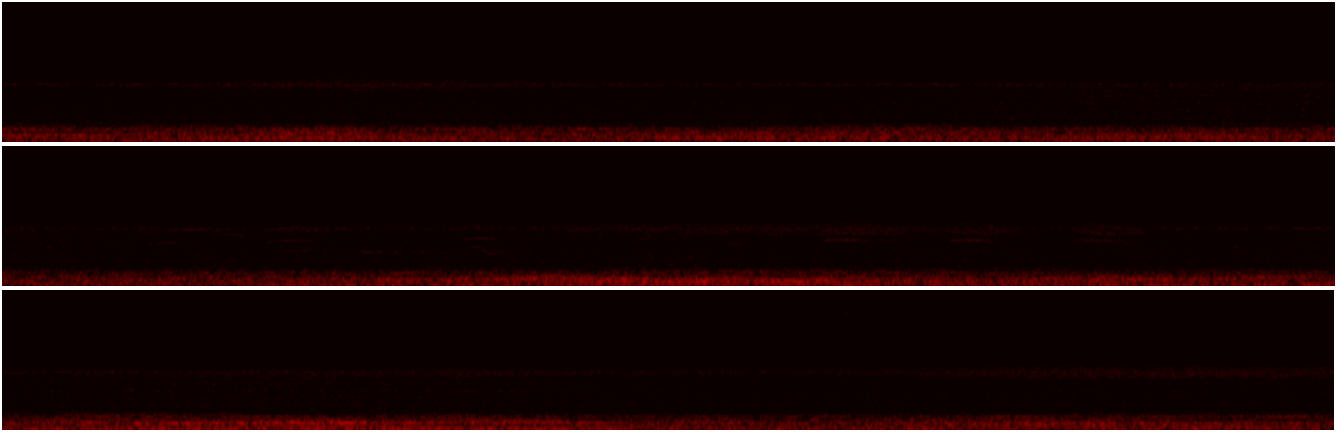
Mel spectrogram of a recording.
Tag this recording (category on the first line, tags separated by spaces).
Soundscapes > Nature
raspberry-pi field-recording weather-data phenological-recording modified-soundscape alice-holt-forest sound-installation artistic-intervention data-to-sound soundscape nature Dendrophone natural-soundscape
